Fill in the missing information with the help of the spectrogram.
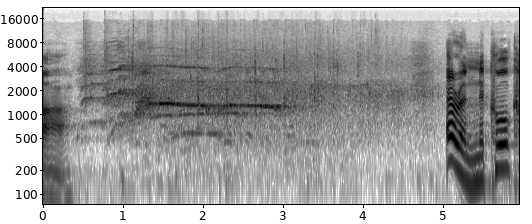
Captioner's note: audience cheering; audience applauding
